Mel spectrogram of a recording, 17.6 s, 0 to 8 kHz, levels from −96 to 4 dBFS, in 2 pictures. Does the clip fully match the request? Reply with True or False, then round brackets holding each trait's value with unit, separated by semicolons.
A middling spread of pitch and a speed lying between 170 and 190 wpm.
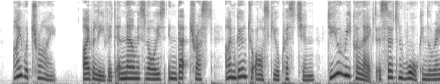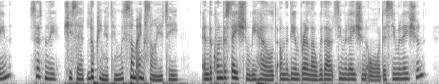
True (4.6 semitones; 175 wpm)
